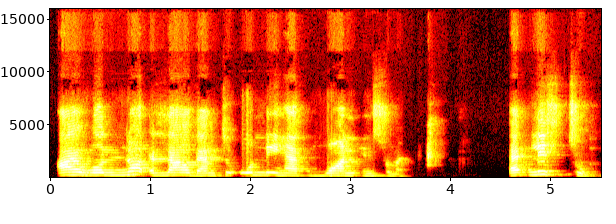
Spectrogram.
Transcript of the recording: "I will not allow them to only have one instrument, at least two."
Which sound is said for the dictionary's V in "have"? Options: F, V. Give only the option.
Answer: V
